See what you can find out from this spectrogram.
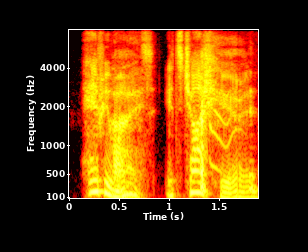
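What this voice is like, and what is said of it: Soft public-radio DJ voice. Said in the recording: “he switches to his radio voice ... You switch to a sort of soft talk ... You get real soft on the mic ... It's his public voice ... public radio DJ”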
